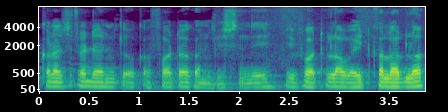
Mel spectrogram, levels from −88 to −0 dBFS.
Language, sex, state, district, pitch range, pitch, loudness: Telugu, male, Andhra Pradesh, Sri Satya Sai, 105-115 Hz, 110 Hz, -20 LUFS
